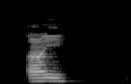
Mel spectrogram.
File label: "ain2", Teochew, chaoyang; 白目眼赶人在跳罾; 潮阳; 不懂装懂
